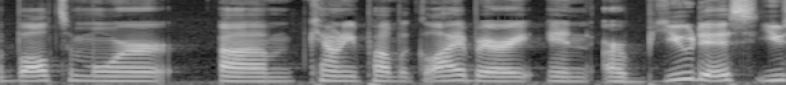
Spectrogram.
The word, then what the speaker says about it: Arbutus: I have one on campus on November 30th, and I have one at the Baltimore County Public Library in Arbutus.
